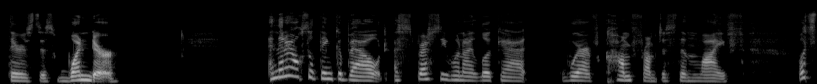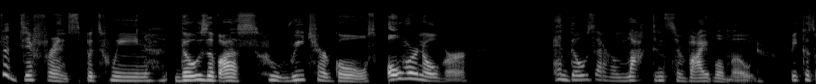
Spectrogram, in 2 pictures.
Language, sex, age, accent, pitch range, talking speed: English, female, 30-49, American, 155-205 Hz, 160 wpm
